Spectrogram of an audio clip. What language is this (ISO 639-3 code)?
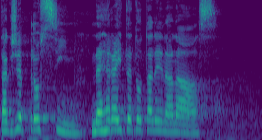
ces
